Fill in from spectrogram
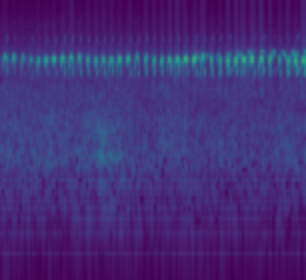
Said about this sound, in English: he's watching two beautiful sandpipers, a male and a female, a couple. And they're frolicking by the holy river.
